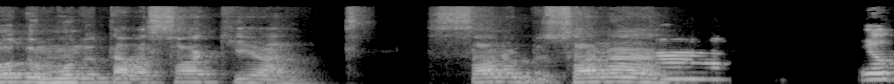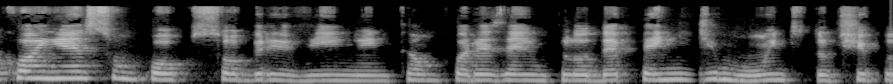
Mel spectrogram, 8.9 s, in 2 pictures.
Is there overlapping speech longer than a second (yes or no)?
no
